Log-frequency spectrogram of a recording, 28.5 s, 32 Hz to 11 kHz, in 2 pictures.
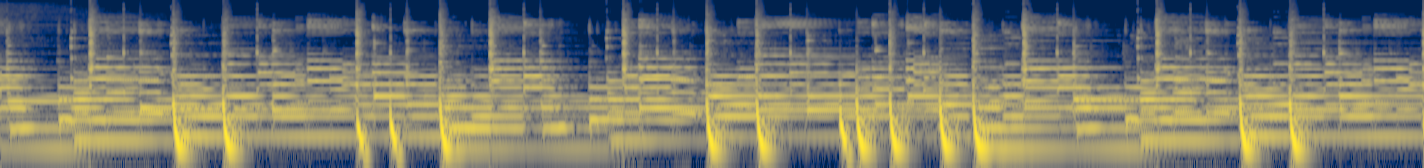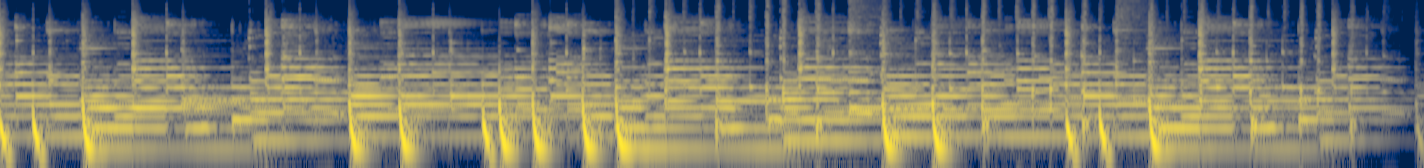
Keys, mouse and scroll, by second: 2.3-12.0 drag.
